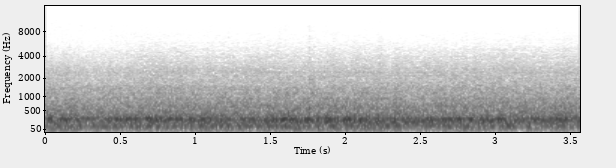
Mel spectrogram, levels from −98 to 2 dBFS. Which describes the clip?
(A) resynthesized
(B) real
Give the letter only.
A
